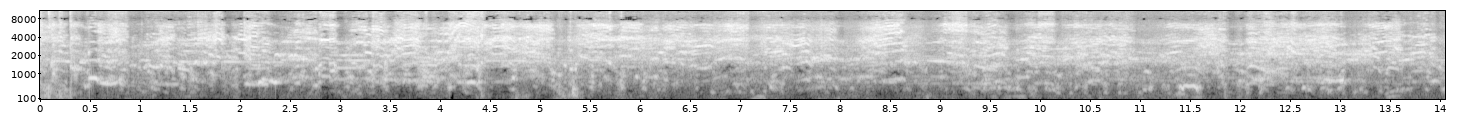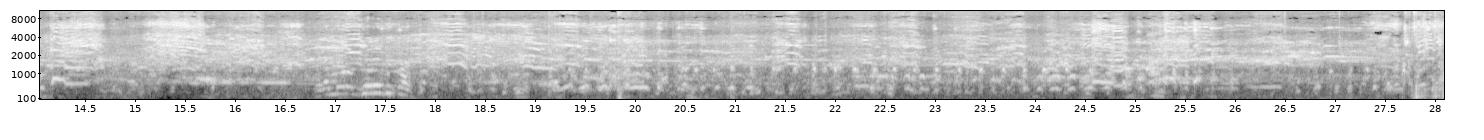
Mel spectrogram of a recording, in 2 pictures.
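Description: Many chickens cluck and squawk close by.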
